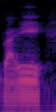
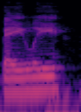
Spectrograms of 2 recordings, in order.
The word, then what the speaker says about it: Bailly: wrong because of JC Bailly. Double L in French is pronounced like a Y. So when anyone ever says JC Bailey, I always am like, hey, it's wrong. It's JC Bailly.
